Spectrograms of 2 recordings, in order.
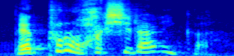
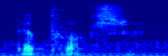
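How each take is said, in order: First: Said in the usual way. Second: 백 프로 확실하니까 whispered with no voice; whispered repeat. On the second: Shown as a demonstration. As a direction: drop to a hushed whisper.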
